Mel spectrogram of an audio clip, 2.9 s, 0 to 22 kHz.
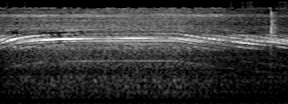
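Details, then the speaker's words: Low-cost open-source ventilator-style device in BiPAP mode: steady motor whine rising and falling as the blower cycles between faster speeds up to about 20 cm of water pressure; the pressure profile is software-programmable. "again that pressure is programmable so this profile and this speed can be completely changed with a simple Arduino IDE"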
